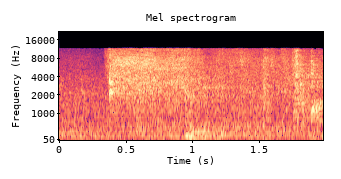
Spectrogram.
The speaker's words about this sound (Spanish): ¿Ves eso de ahí? Es la soldadora. La tuerca baja y se coloca en su posición ella sola.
